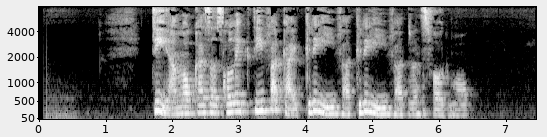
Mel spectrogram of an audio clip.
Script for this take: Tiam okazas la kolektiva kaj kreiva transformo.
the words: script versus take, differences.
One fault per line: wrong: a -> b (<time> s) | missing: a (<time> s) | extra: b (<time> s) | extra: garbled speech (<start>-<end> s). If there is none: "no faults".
missing: la (2.7 s)
extra: kreiva (4.8 s)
